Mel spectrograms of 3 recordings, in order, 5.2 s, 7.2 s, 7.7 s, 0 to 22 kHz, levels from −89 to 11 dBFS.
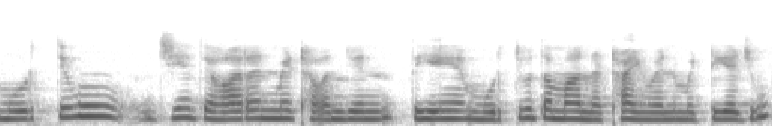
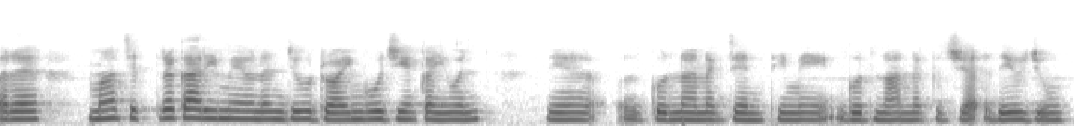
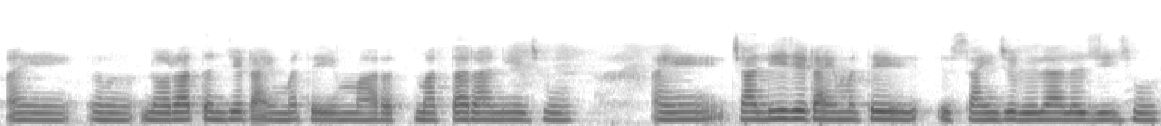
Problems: none marked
